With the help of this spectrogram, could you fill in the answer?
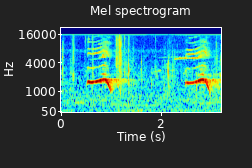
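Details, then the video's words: Two whistled koel notes, each swelling upward and then dropping, about two seconds apart against a steady background hiss. "SWEET VOICE OF THE KOEL"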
